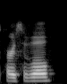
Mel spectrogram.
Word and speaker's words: Percival: So, Ty Sheridan plays Parvazal. Parvazal, I can't say his name. – Percival? – Z. Yeah, Percival.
